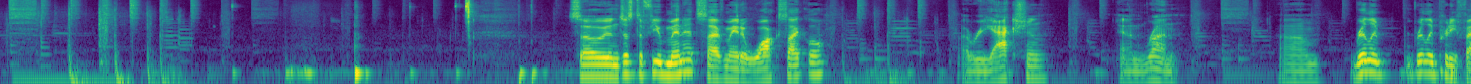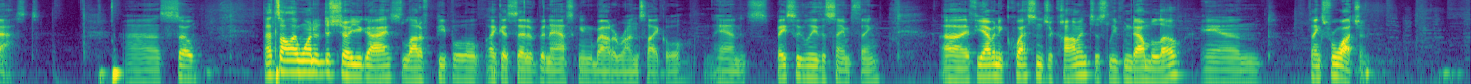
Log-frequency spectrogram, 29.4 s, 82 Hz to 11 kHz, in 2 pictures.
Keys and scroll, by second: 5.2 space, 15.7 space.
